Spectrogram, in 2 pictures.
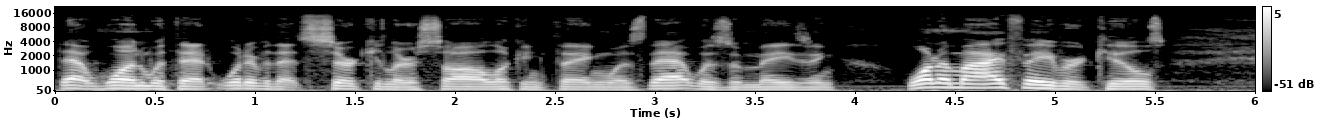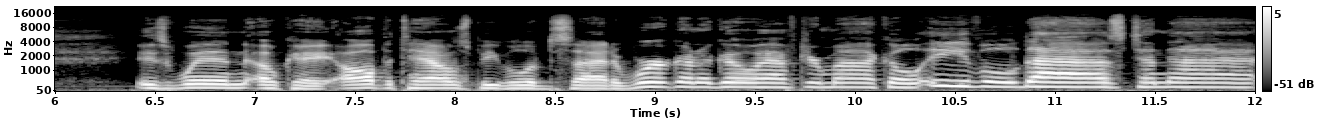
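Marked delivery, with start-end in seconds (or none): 8.8-12.0 pitched-up put-on southern accent. Retelling the townspeople's rally cry against the killer, in a put-on southern voice. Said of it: "I don't know why I'm doing a southern voice".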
